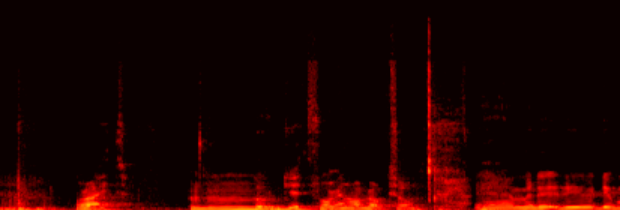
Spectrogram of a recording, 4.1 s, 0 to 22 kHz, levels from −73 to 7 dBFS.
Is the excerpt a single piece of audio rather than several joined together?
no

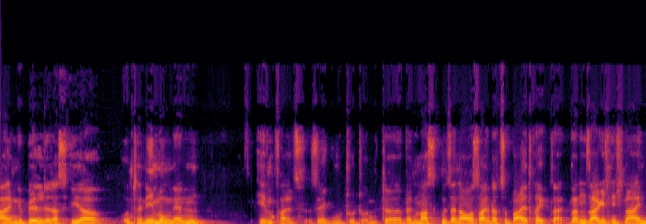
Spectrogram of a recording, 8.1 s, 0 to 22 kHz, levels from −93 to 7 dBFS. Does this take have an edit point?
no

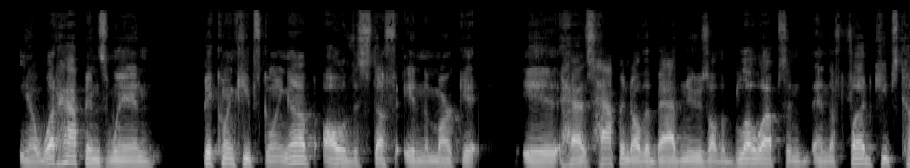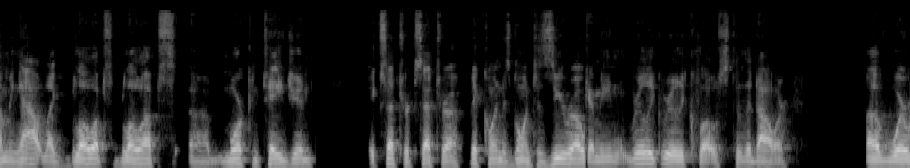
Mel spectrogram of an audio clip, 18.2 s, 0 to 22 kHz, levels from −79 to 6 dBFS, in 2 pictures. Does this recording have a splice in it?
yes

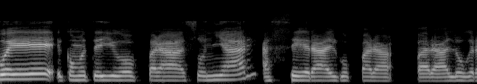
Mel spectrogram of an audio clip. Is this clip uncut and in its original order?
no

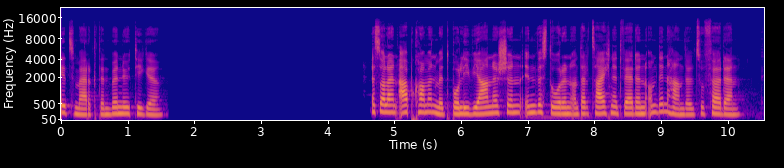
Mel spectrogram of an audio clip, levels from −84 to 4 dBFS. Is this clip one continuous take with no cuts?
yes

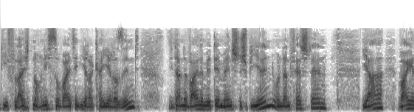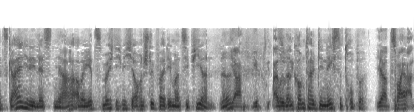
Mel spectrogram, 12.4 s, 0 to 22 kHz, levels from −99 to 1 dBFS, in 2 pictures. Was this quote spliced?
no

